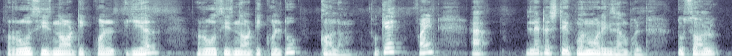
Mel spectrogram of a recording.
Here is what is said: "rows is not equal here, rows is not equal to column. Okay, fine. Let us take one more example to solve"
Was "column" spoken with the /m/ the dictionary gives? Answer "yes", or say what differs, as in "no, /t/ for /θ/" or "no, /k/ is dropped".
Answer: yes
